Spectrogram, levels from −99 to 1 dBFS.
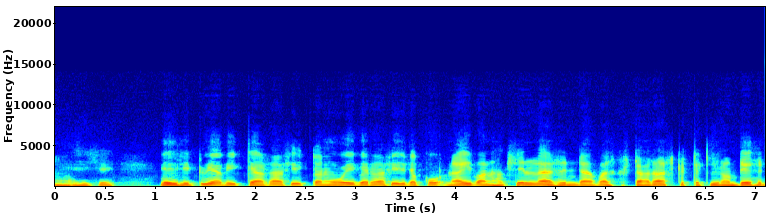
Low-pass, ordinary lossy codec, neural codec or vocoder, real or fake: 14.4 kHz; none; codec, 32 kHz, 1.9 kbps, SNAC; fake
